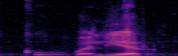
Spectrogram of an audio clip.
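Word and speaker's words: Couvelaire: que se llama el útero de cubalier se escribe covaliere y este útero de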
